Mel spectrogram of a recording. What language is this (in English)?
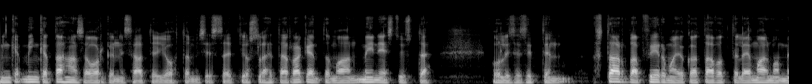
Finnish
